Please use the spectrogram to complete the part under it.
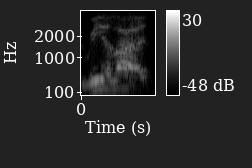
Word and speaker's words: realign: So when I spell the word realign, R-E-A-L-I-G-N, realign. There's a silent letter in it. Where's the G? You don't hear that G, right?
